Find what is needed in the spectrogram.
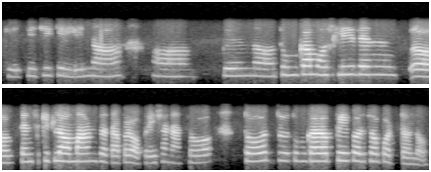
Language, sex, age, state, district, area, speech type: Goan Konkani, female, 30-45, Goa, Tiswadi, rural, conversation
